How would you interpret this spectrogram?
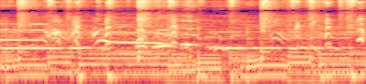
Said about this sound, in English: Heavens, there's seven dogs. How did we get seven dogs? Wait, there's eight dogs. I am feeling faint, dogs.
